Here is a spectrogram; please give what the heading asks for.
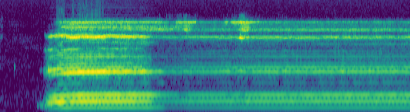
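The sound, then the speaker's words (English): A voice humming a sustained "mm" as a resonance exercise, a single steady hum rich in overtones that starts strong and settles slightly softer, holding to the end. “So the simple exercise I'm just going to have you do, and you're going to hear resonance in my voice when I do it, is M for Mary, and it sounds like this.”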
